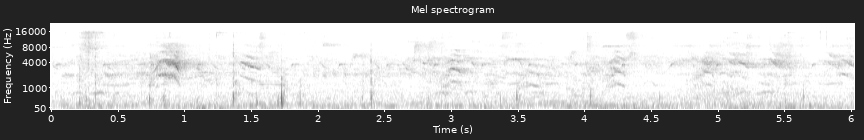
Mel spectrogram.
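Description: Birds chirping faintly in short high calls, with a few sharp ticks, the loudest one just under two seconds in.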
